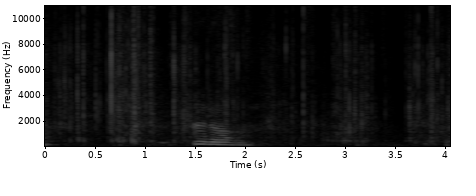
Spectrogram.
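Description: A small plastic surprise sachet holding Gorgeous figures is crinkled and torn open by hand, a crisp burst of rustling in the middle, with a voice speaking briefly around it.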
